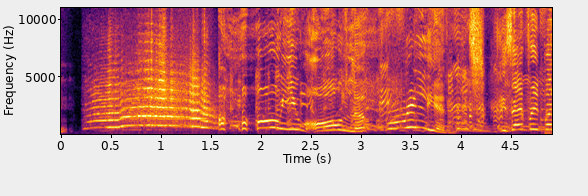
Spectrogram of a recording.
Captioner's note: trumpeting; Mummy Pig laughing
